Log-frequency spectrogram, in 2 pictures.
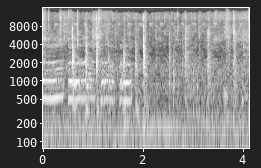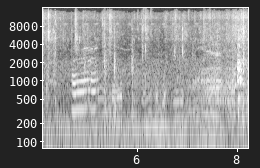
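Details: Backyard hens on a homestead, clucking with short, stacked, nasal notes in quick bursts near the start and middle, over a steady low rumble of background noise.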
